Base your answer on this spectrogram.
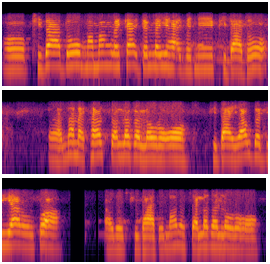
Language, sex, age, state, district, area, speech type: Manipuri, female, 45-60, Manipur, Kangpokpi, urban, conversation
